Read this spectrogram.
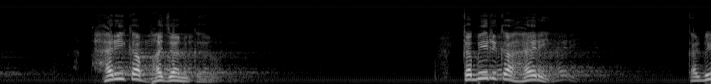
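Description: A man chants a short melodic phrase in an echoing hall, with pauses between phrases.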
